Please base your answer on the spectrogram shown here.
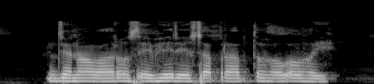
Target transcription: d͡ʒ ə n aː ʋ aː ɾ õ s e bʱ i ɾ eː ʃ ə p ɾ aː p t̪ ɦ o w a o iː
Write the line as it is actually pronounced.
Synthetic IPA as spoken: d͡ʒ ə n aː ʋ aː ɾ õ s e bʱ i ɾ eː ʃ a p ɾ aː p t̪ ɦ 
